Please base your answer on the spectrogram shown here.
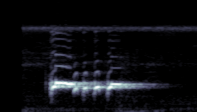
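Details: Lure song of a zebra dove (perkutut) meant to set other doves singing: one gentle coo phrase with a strong start, three quick choppy notes, and a smooth sustained ending that tapers off; otherwise quiet.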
